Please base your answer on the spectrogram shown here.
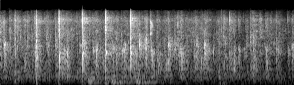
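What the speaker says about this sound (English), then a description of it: "Another round of applause" An audience at a Foreign Service Academy launch gives a brief round of applause, a dense patter of many hands clapping at moderate volume, steady for three seconds.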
